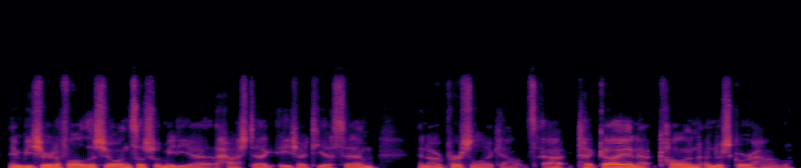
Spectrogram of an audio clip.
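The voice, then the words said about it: Sick, rough-sounding voice. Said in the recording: “it's felt like my home was a hospital these last 5 days. So that's why my voice is terrible.”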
